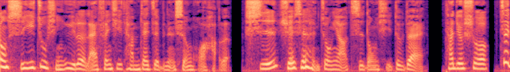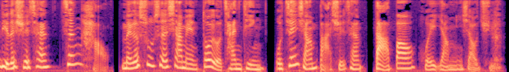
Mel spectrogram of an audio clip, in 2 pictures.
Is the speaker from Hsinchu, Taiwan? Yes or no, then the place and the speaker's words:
yes; Hsinchu, Taiwan; 因为我是在地人，我是新竹人。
